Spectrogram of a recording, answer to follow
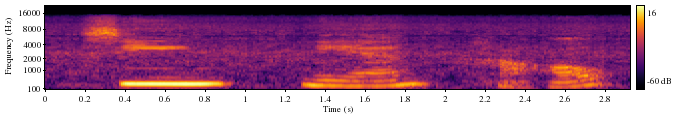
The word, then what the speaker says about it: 新年好: Let's see, let's try here the pronunciations on top of these characters. We can try. Xin Nian Hao. Xin Nian Hao.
